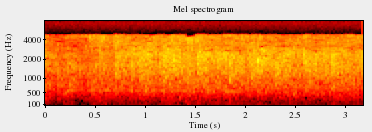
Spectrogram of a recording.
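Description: Steady audience applause, a dense wash of many hands clapping at an even, sustained level throughout, with no voices standing out.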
